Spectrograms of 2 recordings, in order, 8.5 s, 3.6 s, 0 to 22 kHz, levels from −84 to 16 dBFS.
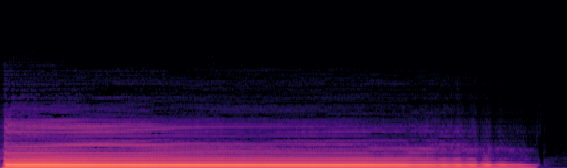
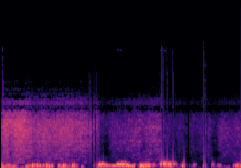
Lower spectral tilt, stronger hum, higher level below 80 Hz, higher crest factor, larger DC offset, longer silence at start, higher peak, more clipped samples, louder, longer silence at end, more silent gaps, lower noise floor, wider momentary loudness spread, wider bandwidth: first, -7.5 dB/octave vs -4 dB/octave; neither; second, -62 dBFS vs -52 dBFS; second, 10 dB vs 16 dB; neither; about the same, 0 s vs 0 s; about the same, -4 dBFS vs -2 dBFS; neither; first, -13 LUFS vs -17 LUFS; first, 0.45 s vs 0 s; neither; first, -45 dBFS vs -36 dBFS; second, 10 LU vs 20 LU; second, 6.6 kHz vs 10 kHz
